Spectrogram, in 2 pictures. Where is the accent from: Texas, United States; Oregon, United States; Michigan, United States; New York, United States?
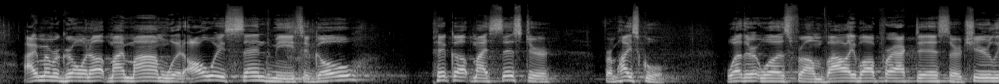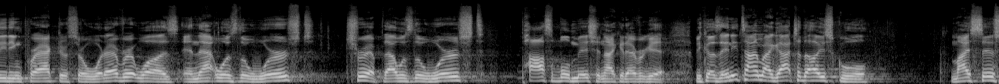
Michigan, United States; But I'm originally from Michigan, just 45 minutes so north of Detroit. I grew up in kind of the suburban areas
